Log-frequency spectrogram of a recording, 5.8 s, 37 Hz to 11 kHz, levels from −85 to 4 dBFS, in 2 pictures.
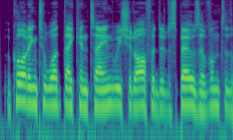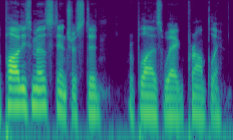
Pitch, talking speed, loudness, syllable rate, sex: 135 Hz, 205 wpm, -19 LUFS, 6.4 syllables/s, male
